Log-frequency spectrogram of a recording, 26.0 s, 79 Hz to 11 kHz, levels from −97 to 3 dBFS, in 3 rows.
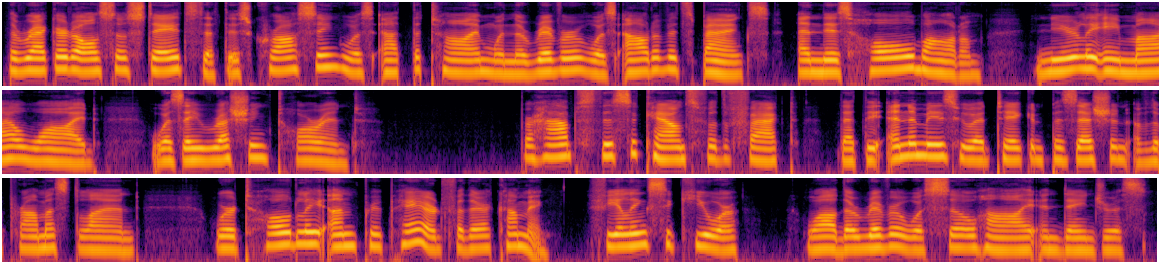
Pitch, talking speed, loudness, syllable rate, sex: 190 Hz, 150 wpm, -17 LUFS, 4.4 syllables/s, female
